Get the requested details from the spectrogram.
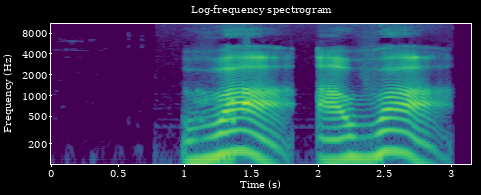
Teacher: One thing you might hear there is a labiodental approximant.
